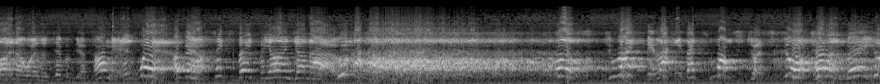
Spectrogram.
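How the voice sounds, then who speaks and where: A very noisy, echoey old radio recording of a vaudeville comic. The delivery is cheeky, exaggerated music-hall banter, high and swinging widely in pitch, with punchlines barked out. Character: bantering vaudeville comedy act, cheeky, crude wordplay, singsong catchphrase. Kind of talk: 1930s-40s Australian radio comedy sketch.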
